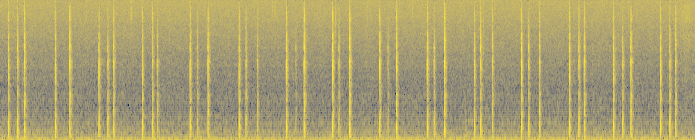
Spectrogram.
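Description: White-gloved fingertips tap a long, hollow printed cardboard puzzle box held in one hand, giving quick, dry, irregular taps in short clusters. Each tap is a brief, hollow thud that dies almost at once. A steady low hum sits underneath.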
